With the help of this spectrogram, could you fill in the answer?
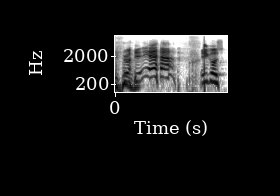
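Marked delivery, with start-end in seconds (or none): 0.3-0.6 high eager mock reply; imitated excited yes; eager agreement. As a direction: chime in high and keen. Retold eager group reply.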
